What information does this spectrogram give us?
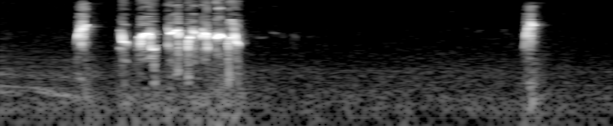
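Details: Clear bulbul song for young bulbuls to learn from: a quick chattering phrase of several liquid notes lasting about a second, then a lone sharp note two seconds later.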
